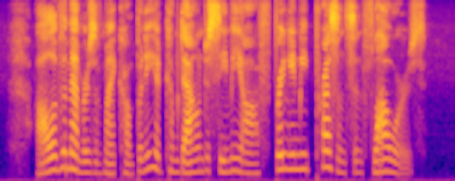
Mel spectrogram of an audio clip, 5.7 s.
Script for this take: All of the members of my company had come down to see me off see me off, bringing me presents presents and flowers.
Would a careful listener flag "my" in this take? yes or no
no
